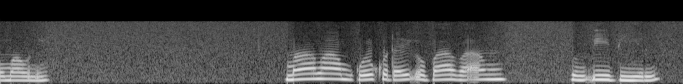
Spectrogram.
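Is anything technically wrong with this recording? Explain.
Yes, there are two faults. Gain pumping runs throughout: the gain is likely set far too high, so a fast limiter drags it down around 10 dB on each loud syllable. Hard clipping occurs from 3.04 to 4.77 s: the signal overdrives a stage by about 2 dB, its peaks are sliced flat, and they crackle.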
